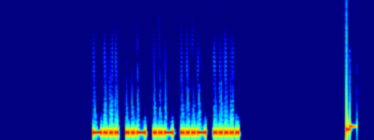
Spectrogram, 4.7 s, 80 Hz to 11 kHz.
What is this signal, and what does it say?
Morse code, heard as a keyed tone, about 36 wpm, 700 Hz. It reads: BUUV5
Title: Five Challenging Letter-Number Combinations 35wpm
